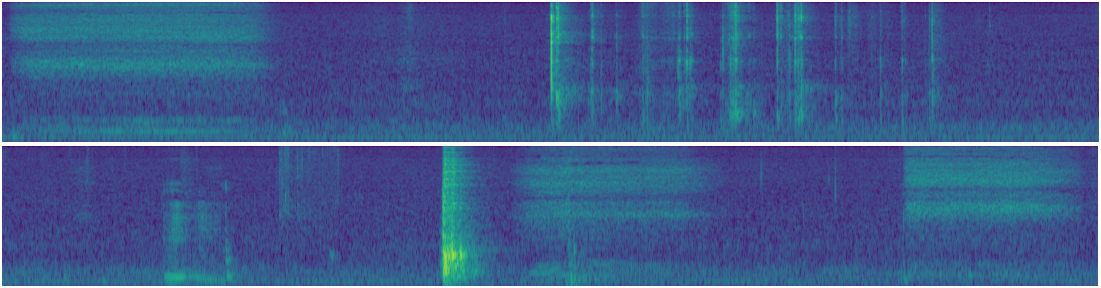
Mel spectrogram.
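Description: A man breathing out hard through his nose in heavy snorting exhales, at the start and again near the end, still reeling from a spoonful of Vegemite. In between come small clicks and taps of the glass jar and its plastic lid being handled, then one sharp knock, the loudest sound.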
